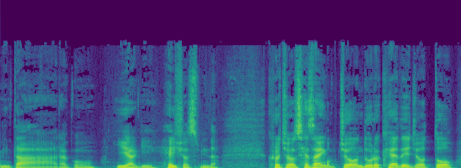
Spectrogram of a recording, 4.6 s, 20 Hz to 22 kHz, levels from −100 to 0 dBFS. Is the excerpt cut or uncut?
cut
